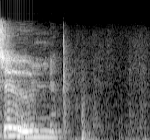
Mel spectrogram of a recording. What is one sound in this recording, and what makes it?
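A man speaks a few words up close.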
